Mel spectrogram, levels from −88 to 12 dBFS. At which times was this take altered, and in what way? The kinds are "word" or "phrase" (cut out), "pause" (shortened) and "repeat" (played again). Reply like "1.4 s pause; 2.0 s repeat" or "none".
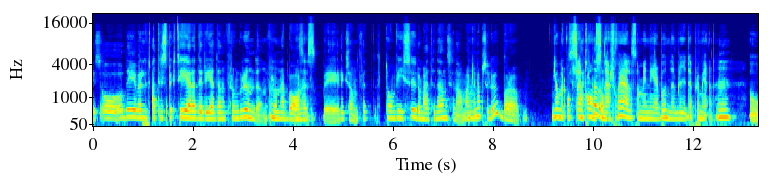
1.1 s word; 5.7 s pause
